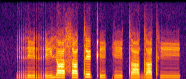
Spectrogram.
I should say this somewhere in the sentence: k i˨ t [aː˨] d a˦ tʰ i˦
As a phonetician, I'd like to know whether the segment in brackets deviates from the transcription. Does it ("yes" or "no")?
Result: yes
